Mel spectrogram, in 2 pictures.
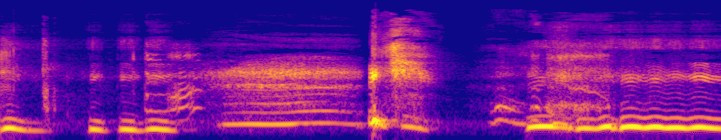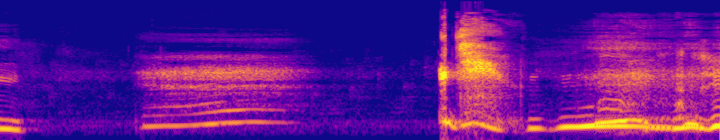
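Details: Mother sneezing while her infant son, a day short of five months old, laughs: two loud sharp adult sneezes, each followed by the young child's giggling laughter.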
